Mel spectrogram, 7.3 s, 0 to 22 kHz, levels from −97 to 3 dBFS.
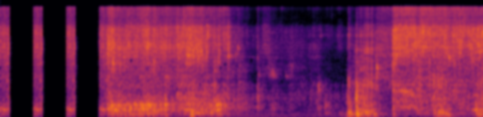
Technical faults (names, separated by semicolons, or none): stutter with silent gaps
